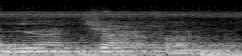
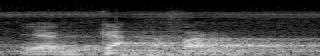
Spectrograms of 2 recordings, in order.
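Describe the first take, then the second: First: The name begins with a J sound. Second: The name begins with a hard G sound. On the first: The speaker calls it right. "Itu kan enak itu dengernya" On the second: The speaker calls it wrong. "Mereka manggilnya ya Ga'far"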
